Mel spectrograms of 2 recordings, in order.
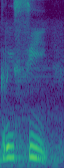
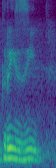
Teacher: in American English, especially the northern dialect, they use s sound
